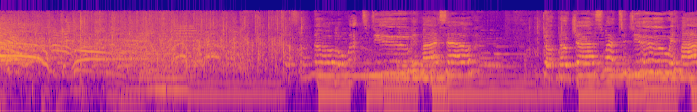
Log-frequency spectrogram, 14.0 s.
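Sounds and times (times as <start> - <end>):
cheers and scattered shouts: 0.0 - 5.7
crowd applause: 0.0 - 6.2
sustained music chords: 2.2 - 13.9.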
